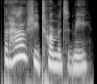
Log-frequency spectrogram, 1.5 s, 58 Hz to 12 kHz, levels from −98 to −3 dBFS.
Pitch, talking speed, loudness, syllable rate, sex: 220 Hz, 205 wpm, -18 LUFS, 5.4 syllables/s, female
